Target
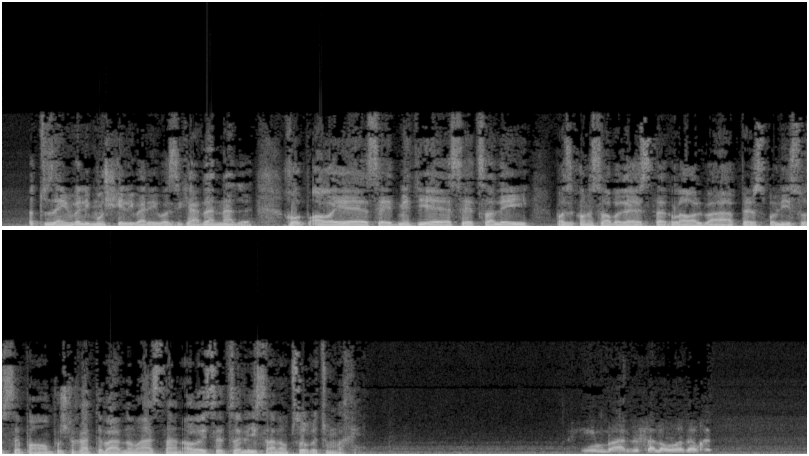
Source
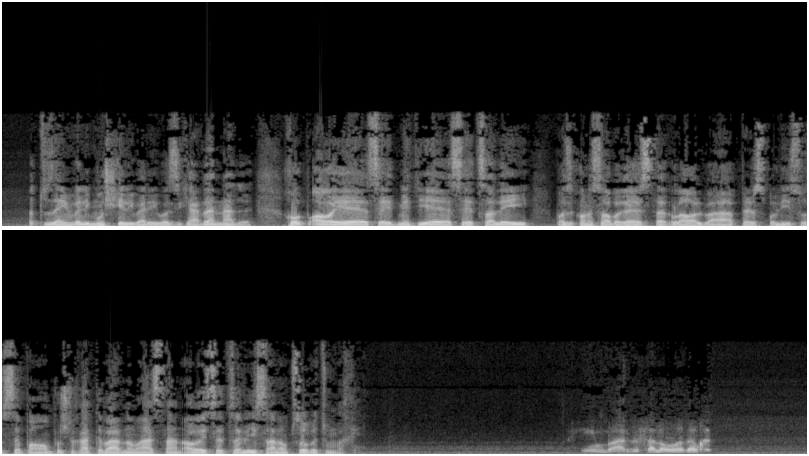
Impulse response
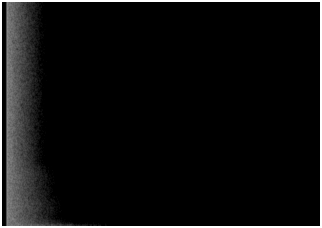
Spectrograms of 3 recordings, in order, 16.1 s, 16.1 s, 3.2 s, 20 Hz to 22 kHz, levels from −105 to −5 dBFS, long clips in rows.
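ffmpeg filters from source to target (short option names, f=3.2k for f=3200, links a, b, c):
-filter_complex "[0:a]acrossover=split=110|720|2800[a][b][c][d];[a]acompressor=threshold=-39dB:ratio=4[e];[b]acompressor=threshold=-33dB:ratio=4[f];[c]acompressor=threshold=-42dB:ratio=4[g];[d]acompressor=threshold=-44dB:ratio=4[h];[e][f][g][h]amix=inputs=4:normalize=0,volume=1.5dB"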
